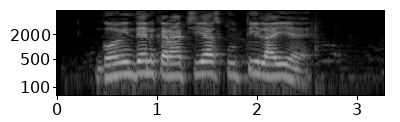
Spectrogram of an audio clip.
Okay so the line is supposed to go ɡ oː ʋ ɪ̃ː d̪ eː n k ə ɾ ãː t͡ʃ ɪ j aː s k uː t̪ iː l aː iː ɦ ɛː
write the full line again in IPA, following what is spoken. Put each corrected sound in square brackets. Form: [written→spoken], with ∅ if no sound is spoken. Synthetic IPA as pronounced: ɡ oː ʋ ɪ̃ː d̪ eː n k ə ɾ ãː t͡ʃ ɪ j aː s k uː t̪ iː l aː iː ɦ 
